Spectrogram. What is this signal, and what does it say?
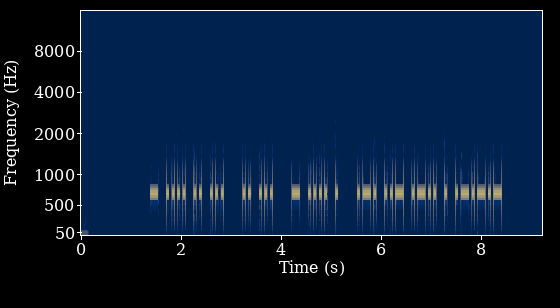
Morse code, heard as a keyed tone, about 21 wpm, 700 Hz. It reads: THIS IS THE RULE.
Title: Sentences from Top 1000 Words - Review Part 2 - 22wpm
